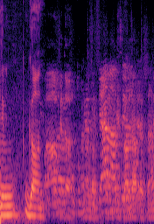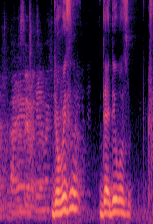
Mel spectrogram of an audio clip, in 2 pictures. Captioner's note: employees talking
